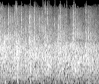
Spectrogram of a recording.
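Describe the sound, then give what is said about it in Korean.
A crowd in a church claps steadily for two seconds, a dense wash of many hands with no pauses and no voices over it. “내가 얘기했으면 박수 한 번 안 치더니 다른 사람에게 박수 쳐주잖아.”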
